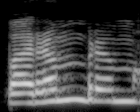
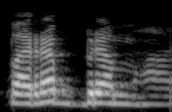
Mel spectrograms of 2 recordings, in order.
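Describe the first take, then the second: First: An m sound closes para before brahma. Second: Para runs straight into brahma without m. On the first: "ಪರಂ ಬ್ರಹ್ಮ ಅಂತಾನು ಹೇಳ್ತಾರೆ" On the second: "grammatically more appropriate"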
